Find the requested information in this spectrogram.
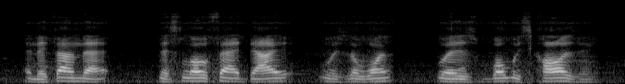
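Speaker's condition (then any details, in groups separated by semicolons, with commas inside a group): Traumatic brain injury; concussion, coma, left arm and hand affected; about 8 years since injury, still improving, hyperbaric oxygen therapy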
